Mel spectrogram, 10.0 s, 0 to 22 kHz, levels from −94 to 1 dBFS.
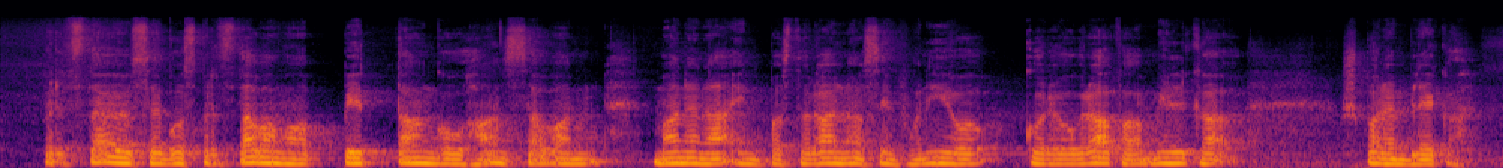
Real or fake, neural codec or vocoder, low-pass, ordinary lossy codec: fake; vocoder, 44.1 kHz, 128 mel bands, Pupu-Vocoder; 14.4 kHz; none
